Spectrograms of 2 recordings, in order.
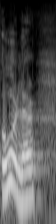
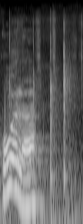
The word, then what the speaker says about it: Euler: you know, and Leonhard Euler. Yeah, not Euler, Euler. In English you say like that. That's the German pronunciation. Well, that's the German pronunciation, of course.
